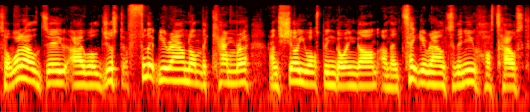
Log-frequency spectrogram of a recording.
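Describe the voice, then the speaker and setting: Ordinary pitch variation from a man talking at a fairly quick pace. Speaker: gardening vlogger. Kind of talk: casual vlog chat. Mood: pleased, relaxed. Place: garden. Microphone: phone near.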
